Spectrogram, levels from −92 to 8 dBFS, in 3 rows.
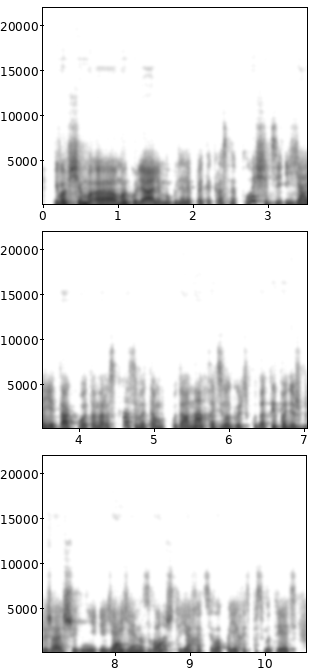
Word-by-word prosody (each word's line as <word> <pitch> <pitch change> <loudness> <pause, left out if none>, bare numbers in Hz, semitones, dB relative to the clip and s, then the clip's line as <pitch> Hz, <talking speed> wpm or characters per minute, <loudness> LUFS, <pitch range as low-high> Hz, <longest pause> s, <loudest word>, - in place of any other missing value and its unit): И - - 0
в 250 - +4
общем, 270 -2 +6
а, 215 -1 +6
мы 290 +9 +5
гуляли 175 -7 +4
мы 210 +3 -5
гуляли 210 -1 -3
по 195 0 -15
этой 190 +1 -7
Красной 200 +2 -9
площади, 335 - -2
и 220 - -6
я 265 +8 +2
ей 235 -5 +3
так 230 0 +3
вот, 195 0 -3
она 195 -1 -1
рассказывает 255 - -4
там, 200 -3 -4
куда 190 -2 -1
она 385 - +3
ходила, 225 -7 -2
говорит, 210 0 -5
куда 180 -2 -5
ты 340 - -1
пойдешь 250 -10 -1
в - - -17
ближайшие 205 -1 0
дни. 185 -1 -4
И 200 - -6
я 280 - +3
ей 245 -7 0
назвала, 225 - -2
что 400 - -10
я 225 +3 -2
хотела 215 -3 -6
поехать 210 +1 -6
посмотреть, 210 +3 -5
215 Hz, 220 wpm, -24 LUFS, 200-250 Hz, -, общем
